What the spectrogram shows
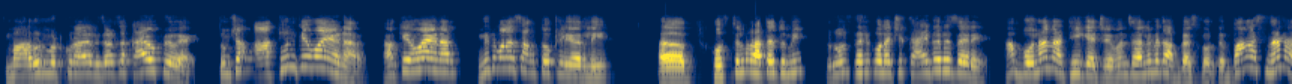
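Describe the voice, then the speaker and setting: A man's voice: extremely high pitch, fairly bright tone, clean tone. Stern lecturing male teacher, muffled sound. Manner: stern, lecturing, repeats phrases for emphasis. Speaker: coaching class teacher. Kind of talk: scolding motivational talk to students. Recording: dull lo-fi recording.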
